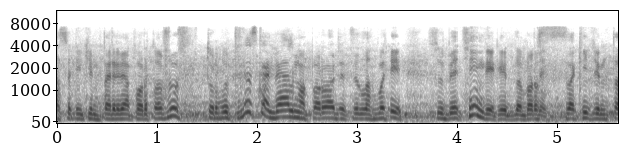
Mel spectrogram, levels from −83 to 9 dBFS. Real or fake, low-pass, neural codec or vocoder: fake; 7.2 kHz; codec, 16 kHz, 4 kbps, X-Codec, HuBERT features, trained on general audio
